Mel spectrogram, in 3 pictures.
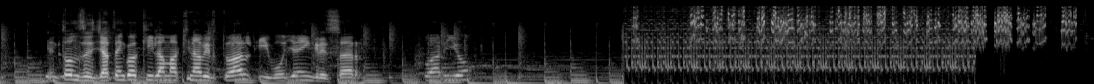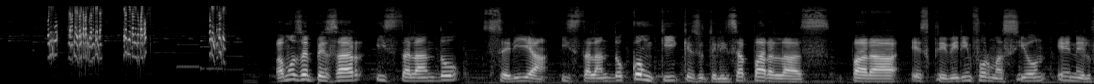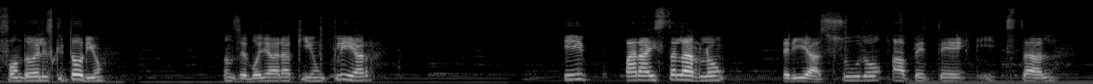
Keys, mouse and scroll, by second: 0.0-32.8 typing, 7.0 super+Return, 8.9 super+2, 9.1 super+3, 9.2 super+4, 9.6 super+4, 10.1 super+space, 13.2 super+1.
